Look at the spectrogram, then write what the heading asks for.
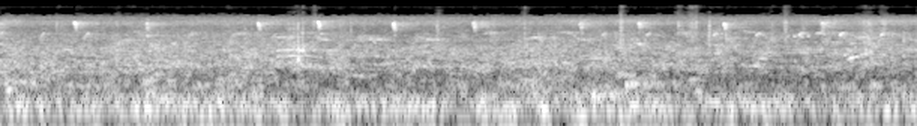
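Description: Birds chirping in short, high chirps, roughly two a second, over steady outdoor background noise.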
